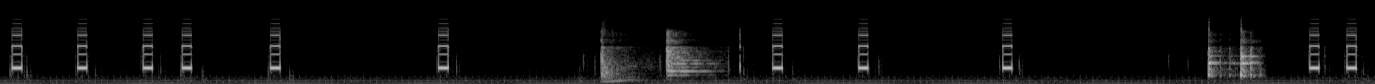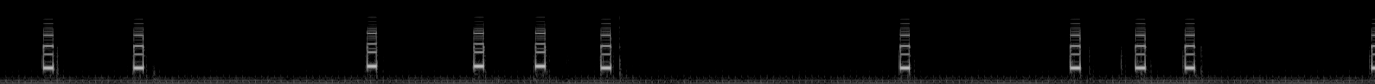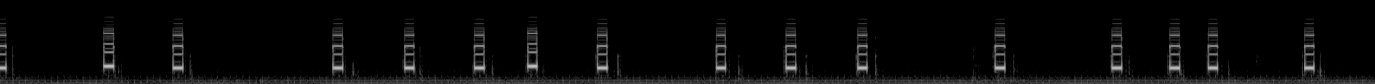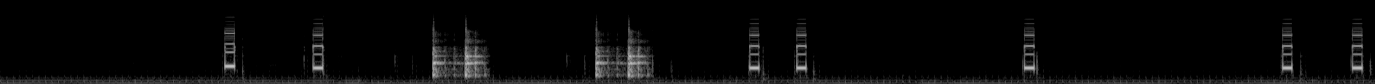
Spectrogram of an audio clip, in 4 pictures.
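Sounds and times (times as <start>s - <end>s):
phone keypad beeps: 12.1s - 12.6s, 45.6s - 46.2s, 47.2s - 47.8s.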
